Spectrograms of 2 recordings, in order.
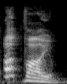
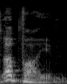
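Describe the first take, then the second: First: Loud barked order at the car; shouted command. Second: Said in the usual way. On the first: Retold or imitated. Friend shouting a command at his car, loud. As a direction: yell it into the little hole. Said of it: "And he goes". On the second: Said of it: "he goes".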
